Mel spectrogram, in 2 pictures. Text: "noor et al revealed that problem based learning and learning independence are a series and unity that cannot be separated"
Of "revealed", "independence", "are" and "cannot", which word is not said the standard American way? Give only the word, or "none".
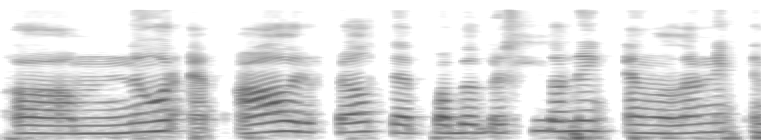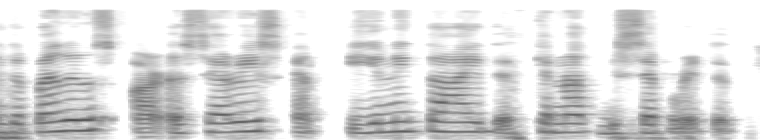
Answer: revealed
